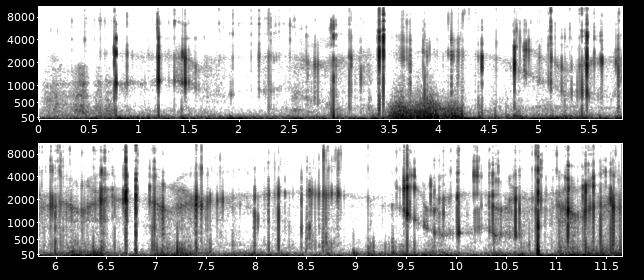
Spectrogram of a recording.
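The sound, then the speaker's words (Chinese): Wet ASMR ear licking and mouth sounds: close, moist smacks, slurps and clicks come irregularly over a soft background, with a denser burst partway through. “等等，或许舔舔耳朵更有效果，试试吧。”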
